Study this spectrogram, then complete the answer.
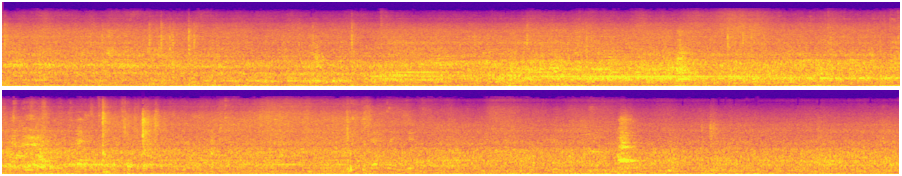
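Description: A train rumbles steadily along the tracks, heard from inside the carriage.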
